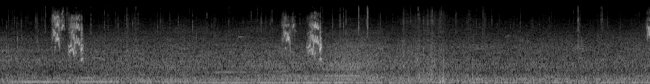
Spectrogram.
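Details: Sparrows coming to a hand to take food at a Tenmangu shrine on 15 December 2023. Two bright chirping bursts about two and a half seconds apart, a third at the very end, with a low droning hum underneath.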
